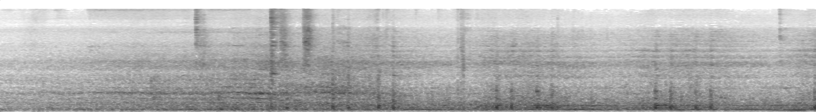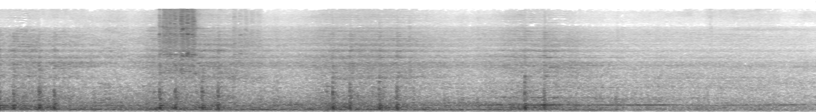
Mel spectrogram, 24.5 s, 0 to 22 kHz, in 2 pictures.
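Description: Metronom double-deck passenger train, hauled by a class 146 electric locomotive, running past close by. A whine falls in pitch as the locomotive comes near, then the wheels knock over the rail joints in a steady rhythm as the coaches pass, and the sound fades near the end.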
